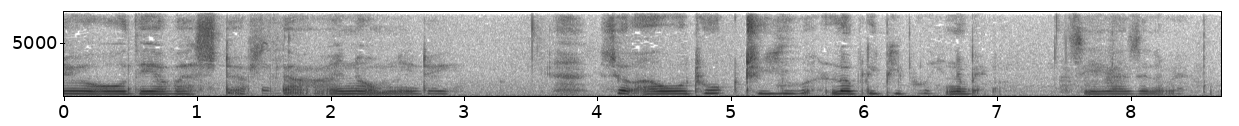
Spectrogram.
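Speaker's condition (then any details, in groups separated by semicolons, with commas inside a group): Cerebral palsy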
